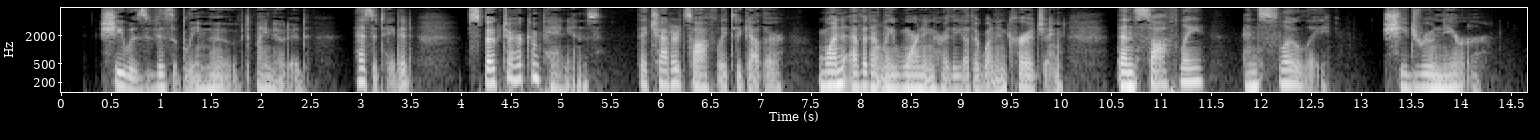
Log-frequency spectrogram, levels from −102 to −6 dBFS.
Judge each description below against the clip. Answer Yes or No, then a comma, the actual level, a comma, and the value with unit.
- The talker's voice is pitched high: No, medium, 150 Hz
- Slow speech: Yes, slow, 120 wpm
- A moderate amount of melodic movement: Yes, average, 3.9 semitones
